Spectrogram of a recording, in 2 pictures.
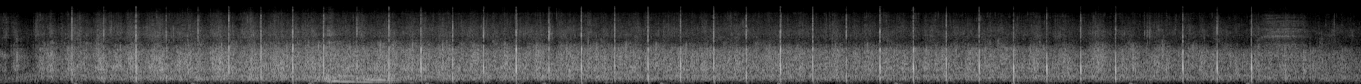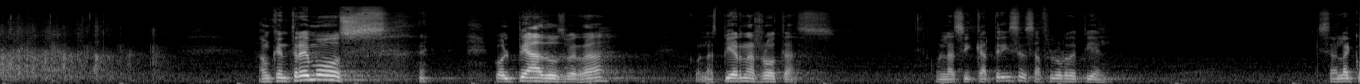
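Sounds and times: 
crowd applauding loudly: 0.0s - 15.1s
laughter: 1.2s - 6.8s
speech: 16.3s - 17.5s, 18.6s - 19.8s, 20.6s - 21.8s, 23.0s - 24.8s, 26.9s - 27.1s.

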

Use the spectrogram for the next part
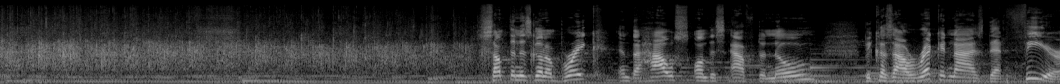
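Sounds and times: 
audience hand clapping: 0.0s - 5.6s
speech: 4.9s - 10.5s.

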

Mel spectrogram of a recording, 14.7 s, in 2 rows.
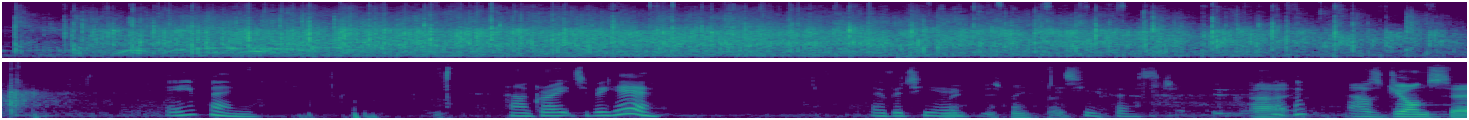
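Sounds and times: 
church audience applauding: 0.0s - 7.6s
speech: 10.0s - 10.7s, 11.7s - 14.6s.

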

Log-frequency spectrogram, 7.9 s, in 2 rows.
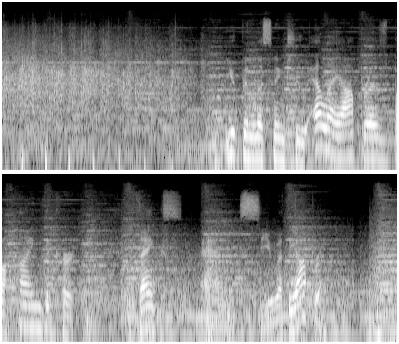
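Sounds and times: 
audience applause: 0.0s - 3.4s
speech: 2.2s - 7.8s.

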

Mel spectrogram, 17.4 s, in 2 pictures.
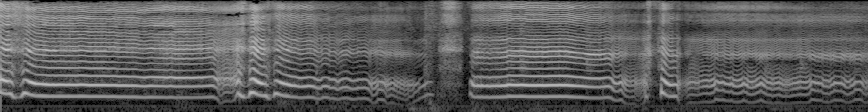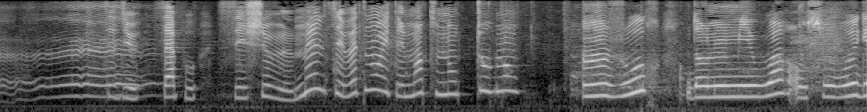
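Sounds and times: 
girl crying: 0.0s - 10.6s
speech: 2.4s - 3.3s, 10.4s - 17.3s.

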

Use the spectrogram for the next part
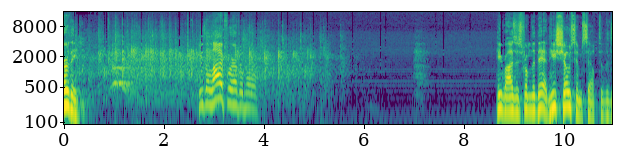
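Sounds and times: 
speech: 0.0s - 0.4s, 2.7s - 4.0s, 8.7s - 10.9s
people clapping: 0.0s - 5.7s.

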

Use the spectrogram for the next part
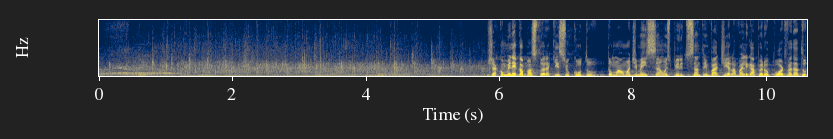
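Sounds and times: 
audience applause: 0.0s - 6.8s
speech: 5.8s - 10.6s.

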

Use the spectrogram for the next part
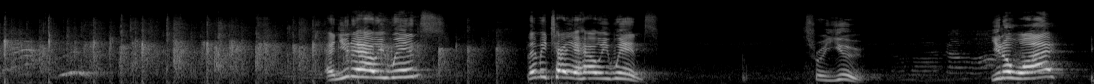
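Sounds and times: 
audience clapping: 0.0s - 5.2s
speech: 3.3s - 4.3s, 5.3s - 6.6s, 8.1s - 8.7s, 9.9s - 10.9s.

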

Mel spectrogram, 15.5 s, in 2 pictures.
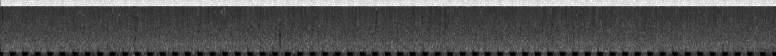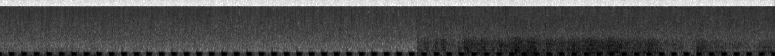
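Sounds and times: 
8 Hz pulsing low tone: 0.0s - 15.5s
gentle rainfall: 0.0s - 15.5s
rumble of subtle thunder: 11.9s - 15.5s.

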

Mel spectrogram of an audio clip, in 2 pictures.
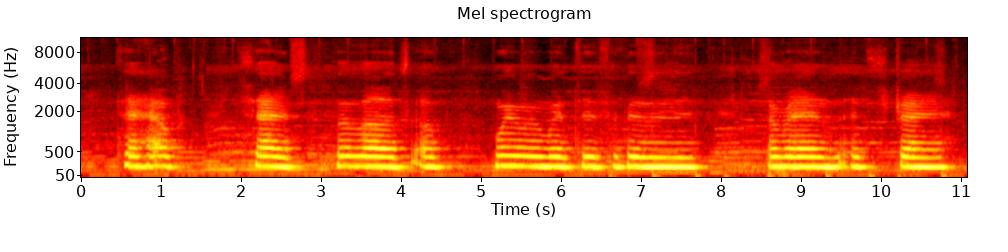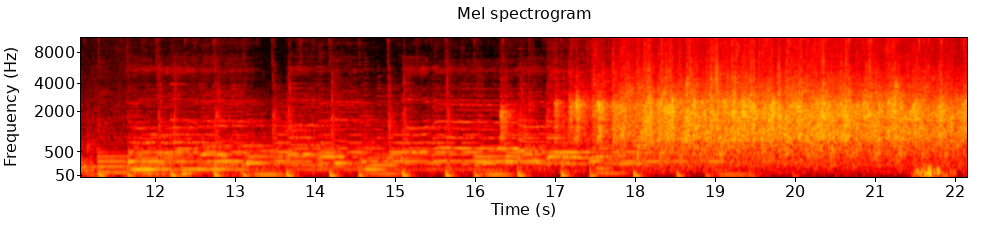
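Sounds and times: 
speech: 0.5s - 1.4s, 2.2s - 4.6s, 5.2s - 7.8s, 8.6s - 10.9s
audience applause: 16.3s - 22.1s.

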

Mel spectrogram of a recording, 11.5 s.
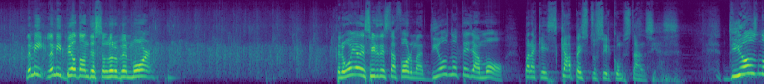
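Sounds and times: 
audience applause: 0.0s - 5.7s
speech: 0.4s - 2.4s, 5.0s - 11.4s.

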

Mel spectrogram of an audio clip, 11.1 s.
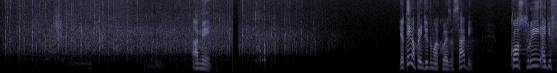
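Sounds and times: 
audience applause: 0.0s - 6.9s
speech: 3.8s - 4.3s, 8.0s - 9.6s, 10.2s - 11.1s.

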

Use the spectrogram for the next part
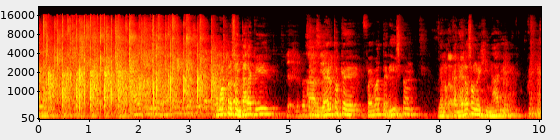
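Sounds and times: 
applause: 0.0s - 4.0s
speech: 3.6s - 10.0s.

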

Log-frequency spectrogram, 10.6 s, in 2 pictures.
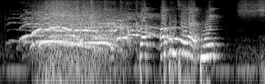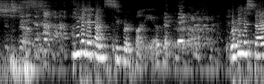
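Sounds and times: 
crowd of about fifty people cheering with shouts and screams: 0.0s - 3.6s
speech: 3.0s - 4.4s, 6.8s - 9.1s, 9.9s - 10.5s
laughter: 5.4s - 6.8s, 8.5s - 10.2s.

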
